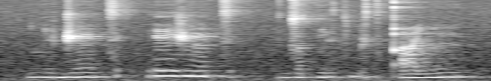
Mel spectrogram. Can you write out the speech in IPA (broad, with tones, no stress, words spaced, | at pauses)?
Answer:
ʎɨ˨d͡ʒẽ˦t͡s | ɾeː˥ʒẽ˦t͡s | d͡zɔ˨t͡sjɨ˦t͡sbɛ˩t͡s qʼeː˨ʎĩ˦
